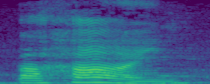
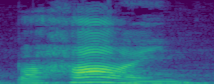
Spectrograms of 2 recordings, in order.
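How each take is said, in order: No difference in how they are said.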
